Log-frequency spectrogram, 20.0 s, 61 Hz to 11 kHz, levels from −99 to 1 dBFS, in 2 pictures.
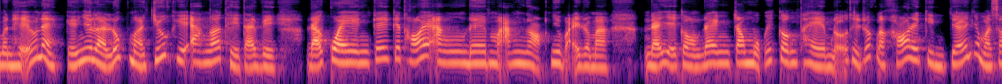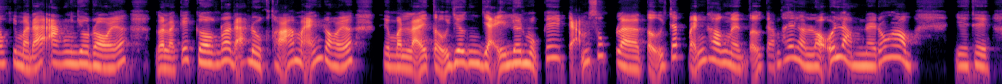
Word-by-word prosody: mình 205 -1 -1
hiểu 260 +9 +1
nè, 320 -10 +3
kiểu, 200 -1 -2
như 285 +4 +1
là 240 - +4
lúc 295 +2 -2
mà 230 -7 +1
trước 290 - -3
khi 275 -6 -3
ăn 240 -1 +2
á 260 +3 +4
thì 195 -8 -4
tại 170 0 +1
vì 180 -2 -2 0.3
đã 180 -1 +6
quen 235 -3 +4
cái 285 +5 -2
cái 295 0 -3
thói 260 +7 +3
ăn 230 -4 +1
đêm 225 0 -2
mà - - +2
ăn 225 0 +1
ngọt 205 -2 0
như 230 -1 -3
vậy 185 - 0
rồi 190 0 -3
mà, 175 -1 +1 0.3
đã 185 -1 +4
vậy 185 - -1
còn 185 -2 -3
đang 225 +2 0
trong 225 +1 +1
một 205 - -2
cái 250 +3 -7
cơn 245 -3 0
thèm 195 -6 -2
nữa 170 - -3
thì 250 -5 -4
rất 325 +5 -6
là - - +3
khó 220 +7 +1
để 280 - +2
kiềm 220 -9 -7
chế 225 - -1
nhưng 365 - -4
mà 190 - 0
sau 220 +3 -4
khi 225 +1 -11
mà 170 -5 0
đã 165 - +4
ăn 225 -1 +3
vô 225 -1 -2
rồi 175 -4 +2
á, 240 +4 -2 0.3
gọi 170 +1 +1
là, 155 - 0
cái 275 - -6
cơn 225 -3 +1
đó 275 +2 +2
đã - - +2
được 220 -6 -3
thỏa 245 - +4
mãn 265 +3 +2
rồi 200 -8 -1
á 235 - +1 0.3
thì 195 - -5
mình 180 -1 -1
lại 170 +2 +5
tự - - -2
dưng 230 -2 -2
dậy 190 -2 +5
lên 235 0 0
một 215 - -3
cái 315 0 -4
cảm 245 - +1
xúc 355 +5 -7
là 165 -2 +4
tự - - 0
trách 335 - +1
bản 250 - +2
thân 260 -5 0
nè, 180 -4 +2
tự - - -2
cảm 180 +3 -9
thấy 315 +2 -5
là 245 - -2
lỗi 190 +10 0
lầm 230 -12 -2
nè, 195 -1 -2
đúng 285 +8 -6
hông? 320 -8 0 0.5
Vậy 195 -1 -8
thì 190 -4 -4
225 Hz, 285 wpm, -23 LUFS, 190-255 Hz, 0.5 s, đã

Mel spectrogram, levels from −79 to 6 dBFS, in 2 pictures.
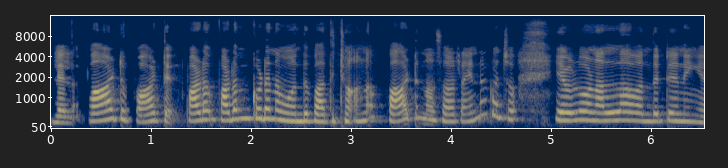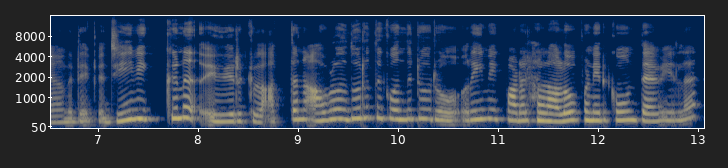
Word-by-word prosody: இல்ல 205 - -3
இல்ல. 190 0 -11 0.2
பாட்டு 290 +5 +5
பாட்டு. 230 +4 +1 0.2
படம் 285 +4 +3
படம் 300 +5 +3
கூட 325 -1 +4
நம்ம 280 -3 +2
வந்து 240 0 +2
பாத்துட்டோம். 225 +2 0
ஆனா 250 +2 -2 0.2
பாட்டு 250 +8 +2
நான் 275 - -3
சொல்றேன். 230 +1 -3
இன்னும் 435 +9 -8
கொஞ்சம் 315 -8 -4 0.4
எவ்ளோ 265 +2 +3
நல்லா 265 +2 +2
வந்துட்டு 240 +1 -2
நீங்க 220 -3 -5
வந்துட்டு 110 - -7
இப்போ - - -9
ஜீவிக்குன்னு 310 +5 +2 0.2
இது 225 0 -1
இருக்குலாம். 235 -2 -4
அத்தன 295 0 -3
அவ்ளோ 290 +5 +1 0.2
தூரத்துக்கு 335 -1 -2
வந்துட்டு, 300 +2 -1
ஒரு 285 - 0 0.3
ரீமேக் 300 0 -2
பாடல்கள் 255 -1 +2
அலோவ் 265 +4 +2
பண்ணியிருக்கவும் 270 +1 +1
தேவையில்ல. 265 +5 -3
265 Hz, 160 wpm, -23 LUFS, 240-300 Hz, 0.4 s, பாட்டு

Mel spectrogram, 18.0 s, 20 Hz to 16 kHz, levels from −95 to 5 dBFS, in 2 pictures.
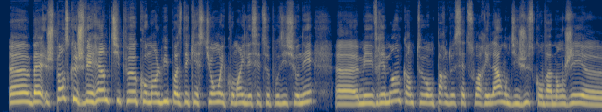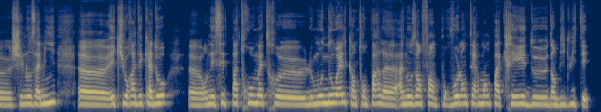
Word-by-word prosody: Heu, 265 +1 +6
bah, 270 +1 +6
je 250 -1 0
pense 350 +1 +1
que 345 -3 +5
je 230 - +4
verrai 275 +2 +4
un 320 0 +5
petit 295 0 0
peu 295 +2 +1
comment 265 -1 0
lui 275 +2 +4
pose 260 -3 +3
des 260 0 -2
questions 255 +1 -1
et 245 - -1
comment 235 0 -3
il 240 -2 -1
essaie 225 +2 -4
de - - -13
se 235 - -3
positionner. 230 +4 -2 0.3
Heu, 205 0 +2
mais 230 +1 +1
vraiment, 245 +6 0
quand 250 -3 -5
on 230 -1 -1
parle 250 0 -5
de 235 - -3
cette 230 0 -4
soirée-là, 230 +2 0
on 250 - -2
dit 220 -1 -1
juste 245 +3 -3
qu'on 225 -2 -4
va 205 -1 0
manger, 215 +3 0
heu, 190 -2 -2
chez 180 +4 -3
nos 210 0 -1
amis, 230 +7 +3 0.3
heu, 195 -2 +3
et 200 - +2
qu'il 215 +4 -3
y - - 0
aura 220 +1 0
des 225 - -1
cadeaux. 220 +2 +2 0.3
Heu, 180 -1 -1
on 185 - -3
essaie 210 +3 0
de 225 - -9
pas 225 -1 -2
trop 240 +2 -3
mettre, 225 -1 -1
heu, 195 -2 +1
le 200 +2 -3
mot 220 +2 +2
Noël 240 +2 +3
quand 205 -3 -6
on 205 - -4
parle 220 +2 -2
à 190 0 0
nos 215 0 0
enfants 215 -2 -2
pour 185 +2 -11
volontairement 215 +1 -1
pas 215 -1 -2
créer 215 +1 -1
de 200 +1 -3
d'ambiguïté. 195 - -4
225 Hz, 235 wpm, -22 LUFS, 205-245 Hz, 0.3 s, Heu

